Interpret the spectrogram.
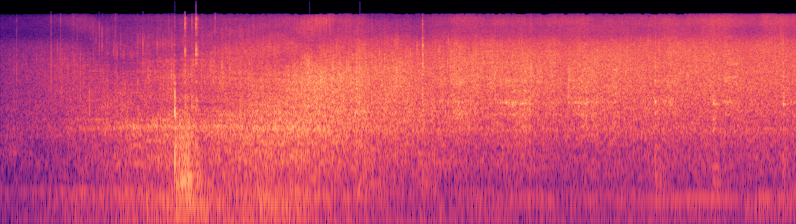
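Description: Tomatoes frying in hot oil with browned onions in a pan: a sizzle that builds over the first three seconds and then holds steady, with one light knock about two seconds in.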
